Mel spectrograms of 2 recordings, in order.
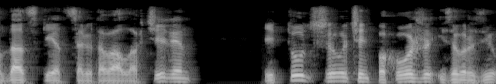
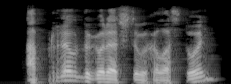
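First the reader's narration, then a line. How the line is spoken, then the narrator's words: Plain question. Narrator (Russian): спросила она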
